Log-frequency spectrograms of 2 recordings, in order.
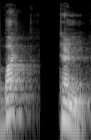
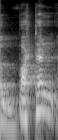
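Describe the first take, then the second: First: "ബട്ടൺ" broken in two, the final n standing alone; syllable split. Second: Said in the usual way. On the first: Shown as a demonstration. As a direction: break "ബട്ടൺ" into bat and tn. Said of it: "ആ എൻ എന്ന് പറഞ്ഞ ശബ്ദം ഒറ്റയ്ക്കാണ് നിൽക്കുന്നത്". ("ബട്ടൺ" രണ്ടായി മുറിച്ച്, ൻ ഒറ്റയ്ക്ക്) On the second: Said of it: "നമ്മൾ ബട്ടൺ എന്ന് പറയുമ്പോൾ".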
